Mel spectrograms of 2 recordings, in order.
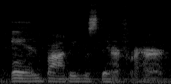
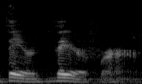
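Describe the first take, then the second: First: Said in the usual way. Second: Slow, low stress on "there, there"; emphatic repetition. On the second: Real, not acted. Recapper underlining Bobby's support for Liz, "there, there" slowly stressed. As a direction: lean hard and slow on each "there".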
